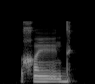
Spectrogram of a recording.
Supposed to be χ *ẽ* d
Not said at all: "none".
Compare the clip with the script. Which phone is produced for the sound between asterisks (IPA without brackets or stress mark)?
ẽ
